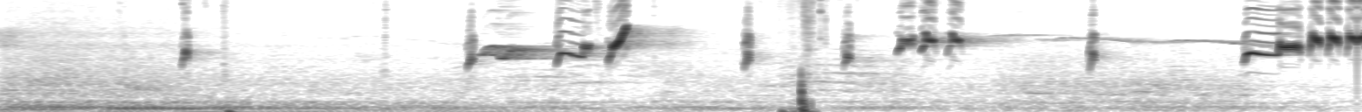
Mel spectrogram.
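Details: Blue-winged minla male and female singing as a decoy to excite wild birds: thin high whistles, buzzy rising sweeps and a drawn-out wavering whistle, with quick clicking notes and faint background noise.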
